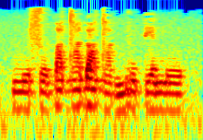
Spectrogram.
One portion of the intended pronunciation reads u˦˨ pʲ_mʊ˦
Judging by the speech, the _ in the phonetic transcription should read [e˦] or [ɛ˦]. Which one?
ɛ˦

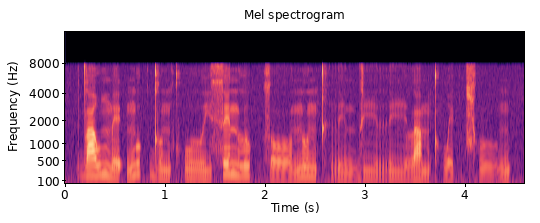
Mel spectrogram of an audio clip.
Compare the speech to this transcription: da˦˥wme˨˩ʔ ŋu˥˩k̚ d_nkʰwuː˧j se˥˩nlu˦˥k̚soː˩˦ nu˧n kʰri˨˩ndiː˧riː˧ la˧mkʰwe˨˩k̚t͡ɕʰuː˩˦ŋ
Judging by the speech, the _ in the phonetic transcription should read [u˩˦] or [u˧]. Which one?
u˧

